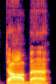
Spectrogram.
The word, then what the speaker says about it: Davah: thing which is hi my name is daba it rhymes with Loba there you go that's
